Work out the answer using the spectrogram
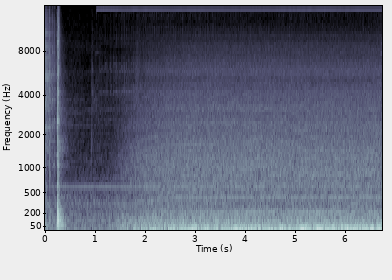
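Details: GVM PR 150R RGB LED monolight 12 V cooling fan, no resistor, baseline before inline resistor mod: steady airy whoosh with faint hum swells after switch-on and holds loud; fan at full voltage.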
